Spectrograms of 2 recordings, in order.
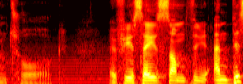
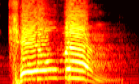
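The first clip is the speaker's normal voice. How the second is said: higher, louder voiced verdict; mock harsh command; 11 semitones higher, 7 dB louder than usual. Preacher acting out Umar ordering the captives killed, loud. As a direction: bark it out as the stern caliph.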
